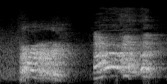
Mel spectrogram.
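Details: Border Collie at home reacting while its owner teases it during play, giving two loud, drawn-out, whining barks, each lasting over half a second, separated by a short pause.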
